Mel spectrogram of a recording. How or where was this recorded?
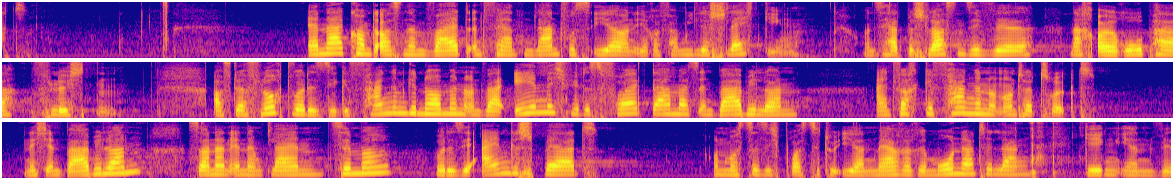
live audience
